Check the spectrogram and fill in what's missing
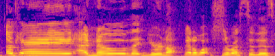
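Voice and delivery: high, laughing reassurance; placating. Retold or imitated. Retold placating reply to husband.

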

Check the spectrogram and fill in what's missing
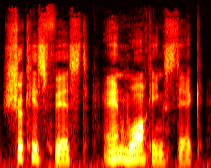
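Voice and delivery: normal talking voice

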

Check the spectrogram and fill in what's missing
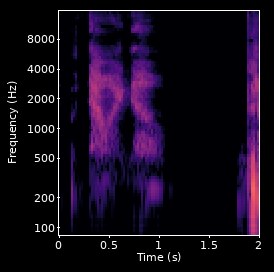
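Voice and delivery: soft, airy hush; moved whisper. Real, not acted. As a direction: whisper it with conviction. Moved testimony.

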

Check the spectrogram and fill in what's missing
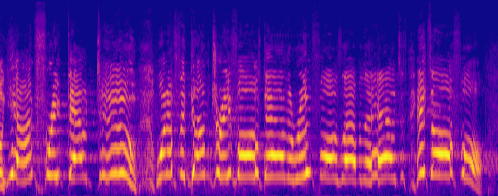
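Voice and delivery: high, loud mock panic; freaking out. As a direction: wail it in exaggerated alarm. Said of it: "they're freaking out".

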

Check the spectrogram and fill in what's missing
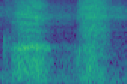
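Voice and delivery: sharp intake of breath, acted; stunned gasp. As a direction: gasp at unbelievable news. Mary hears the good news.

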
